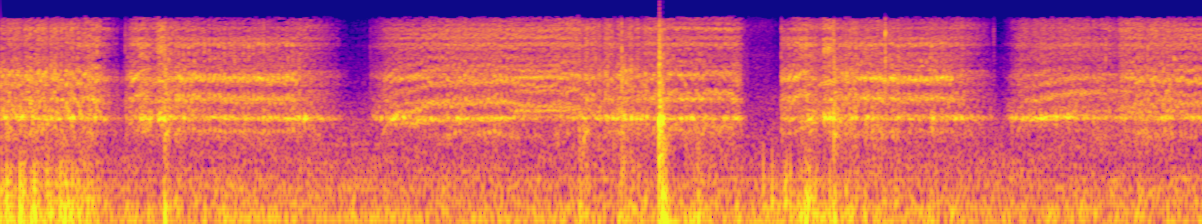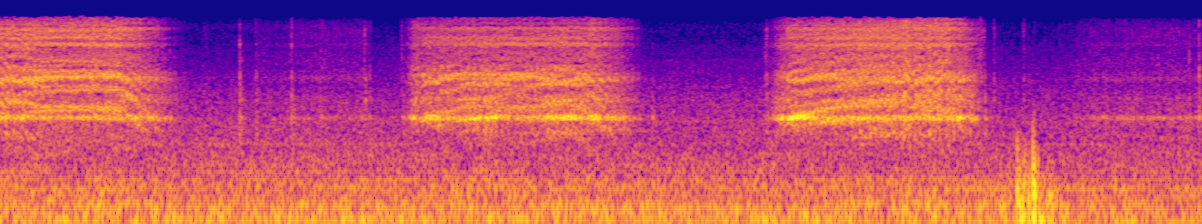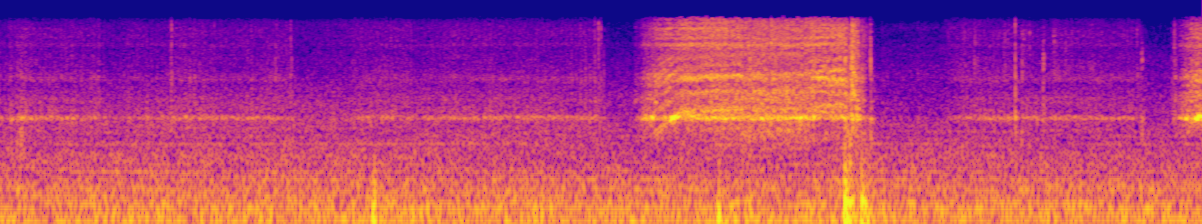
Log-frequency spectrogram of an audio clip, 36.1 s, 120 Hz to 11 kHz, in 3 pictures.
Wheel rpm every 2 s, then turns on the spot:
150, 100, 150, 140, 140, 130, 110, 10, 110, 10, 130, 10, 20, 10, 20, 110, 50, 20.
2-4 22-30 32-34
